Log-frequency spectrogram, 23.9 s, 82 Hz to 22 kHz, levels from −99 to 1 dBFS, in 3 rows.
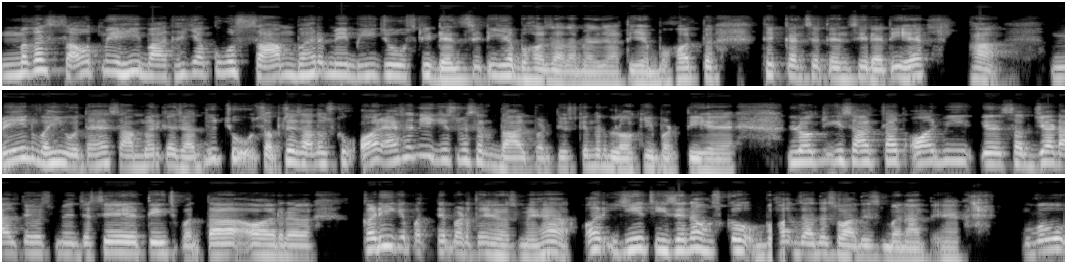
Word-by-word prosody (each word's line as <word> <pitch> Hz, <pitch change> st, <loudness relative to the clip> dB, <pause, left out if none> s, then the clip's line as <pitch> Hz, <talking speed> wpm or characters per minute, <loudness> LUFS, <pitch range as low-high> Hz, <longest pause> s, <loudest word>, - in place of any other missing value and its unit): मगर 225 Hz, +4 st, +5 dB
साउथ 215 Hz, -2 st, 0 dB
में 220 Hz, -, -1 dB
यही 200 Hz, +2 st, +4 dB
बात 165 Hz, -1 st, +1 dB
है 180 Hz, -, -3 dB
कि 200 Hz, -, -4 dB
आपको 195 Hz, +1 st, -4 dB
वो 215 Hz, +1 st, +2 dB
सांभर 180 Hz, -1 st, +2 dB
में 180 Hz, -2 st, +1 dB
भी 170 Hz, +2 st, -4 dB
जो 175 Hz, -1 st, +2 dB
उसकी 165 Hz, +2 st, -3 dB
डेंसिटी 135 Hz, +5 st, +1 dB
है 170 Hz, -, +4 dB
बहुत 130 Hz, -2 st, +1 dB
ज़्यादा 110 Hz, -2 st, 0 dB
मिल 105 Hz, 0 st, -1 dB
जाती 105 Hz, +2 st, -3 dB
है। 105 Hz, -, +2 dB
बहुत 135 Hz, +5 st, 0 dB, 0.5 s
थिक 180 Hz, 0 st, -2 dB
कंसिस्टेंसी 150 Hz, -3 st, -2 dB
रहती 125 Hz, +2 st, +1 dB
है। 165 Hz, +3 st, +4 dB, 0.4 s
हाँ, -, -, +3 dB, 0.5 s
मेन 195 Hz, +11 st, +2 dB
वही 175 Hz, +2 st, +4 dB
होता 150 Hz, -3 st, -1 dB
है 165 Hz, +3 st, +1 dB
सांभर 145 Hz, -2 st, -2 dB
का 155 Hz, -, +1 dB
जादू 160 Hz, -, -1 dB
जो -, -, 0 dB
सबसे 200 Hz, -1 st, +3 dB
ज़्यादा 170 Hz, -1 st, +2 dB
उसको 170 Hz, +2 st, -5 dB
और 210 Hz, -, +3 dB
ऐसा 200 Hz, +7 st, +1 dB
नहीं 280 Hz, +2 st, 0 dB
है -, -, -1 dB
कि 215 Hz, -, -2 dB
इसमें 210 Hz, 0 st, -3 dB
सिर्फ 195 Hz, -4 st, -2 dB
दाल 120 Hz, 0 st, +3 dB
पड़ती 120 Hz, +1 st, -5 dB
है। -, -, -1 dB
उसके 130 Hz, +3 st, -7 dB
अंदर 140 Hz, -2 st, -1 dB
लौकी 115 Hz, +3 st, +1 dB
पड़ती 115 Hz, 0 st, +1 dB
है, 110 Hz, -1 st, 0 dB, 0.4 s
लौकी 190 Hz, +1 st, +1 dB
के 200 Hz, -, +1 dB
साथ-साथ 195 Hz, +1 st, +2 dB, 0.2 s
और 195 Hz, +1 st, +2 dB
भी 200 Hz, +1 st, -3 dB
अ, 170 Hz, -3 st, +1 dB
सब्जियाँ 170 Hz, +2 st, +2 dB
डालते 155 Hz, 0 st, 0 dB
हैं। 150 Hz, -, -1 dB
उसमें 150 Hz, -1 st, -7 dB
जैसे 145 Hz, +3 st, 0 dB, 0.2 s
तेज 150 Hz, 0 st, +2 dB
पत्ता 140 Hz, 0 st, +2 dB, 0.2 s
और 130 Hz, -2 st, +1 dB, 0.4 s
कढ़ी 210 Hz, +5 st, +5 dB
के 220 Hz, -, -4 dB
पत्ते 170 Hz, -1 st, -5 dB
पड़ते 150 Hz, -1 st, -3 dB
हैं 135 Hz, -2 st, +1 dB
उसमें 125 Hz, 0 st, -3 dB
हाँ, 165 Hz, 0 st, +2 dB
और 200 Hz, +1 st, +2 dB, 0.2 s
ये 205 Hz, +2 st, +5 dB
चीज़ें 185 Hz, -1 st, +2 dB
ना 205 Hz, +2 st, +4 dB
उसको 180 Hz, +1 st, 0 dB, 0.2 s
बहुत 160 Hz, 0 st, -3 dB
ज़्यादा 145 Hz, 0 st, 0 dB
स्वादिष्ट 125 Hz, -4 st, 0 dB
बनाते 105 Hz, -1 st, -3 dB
हैं। 105 Hz, 0 st, -3 dB, 0.6 s
वो 170 Hz, -, 0 dB
160 Hz, 215 wpm, -23 LUFS, 135-190 Hz, 0.6 s, मगर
